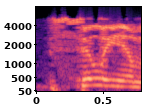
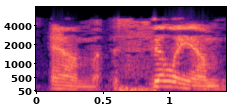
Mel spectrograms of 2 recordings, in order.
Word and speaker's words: psyllium: So psyllium husk powder, and you spell that P like Peter, S like Sam, Y like yellow, L-L-I-U-M. Psyllium, the P of course is silent, husk, H-U-S-K, powder.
